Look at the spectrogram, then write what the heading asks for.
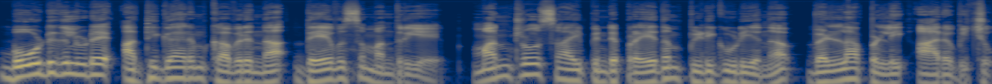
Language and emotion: Malayalam, neutral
